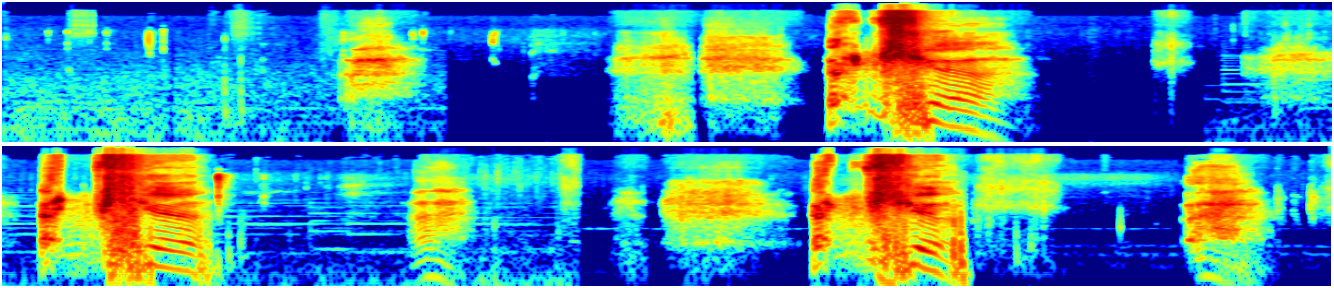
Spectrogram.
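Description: Three loud, explosive sneezes in a row, each with a sharp inbreath before the burst.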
